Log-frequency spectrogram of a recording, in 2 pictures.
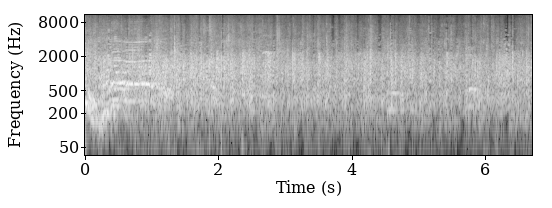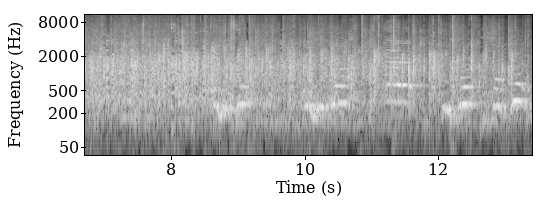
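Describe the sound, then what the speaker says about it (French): A crowd at a French fishing championship podium ceremony applauds the winners, sustained dense clapping from many hands, loud and fairly close, while someone talks over it through a microphone for much of the time. "Vous applaudissez."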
